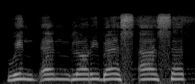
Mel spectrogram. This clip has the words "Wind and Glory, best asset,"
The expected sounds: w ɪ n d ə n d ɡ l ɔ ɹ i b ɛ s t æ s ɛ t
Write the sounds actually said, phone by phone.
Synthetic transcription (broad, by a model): w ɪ n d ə n ɡ l ɔ ɹ i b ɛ s ɑ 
